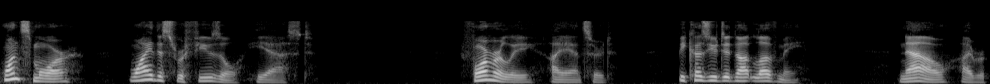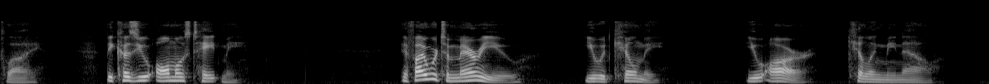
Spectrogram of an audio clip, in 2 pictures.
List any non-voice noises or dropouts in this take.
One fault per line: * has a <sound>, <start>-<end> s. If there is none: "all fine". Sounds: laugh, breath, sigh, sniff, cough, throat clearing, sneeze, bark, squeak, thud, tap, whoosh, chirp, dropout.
all fine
